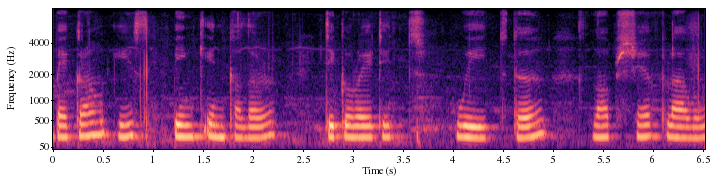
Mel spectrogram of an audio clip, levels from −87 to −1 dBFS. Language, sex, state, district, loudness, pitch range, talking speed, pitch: English, female, Arunachal Pradesh, Papum Pare, -17 LUFS, 190-210 Hz, 100 wpm, 200 Hz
